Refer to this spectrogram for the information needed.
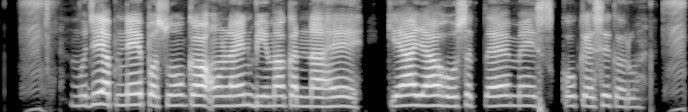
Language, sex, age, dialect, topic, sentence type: Hindi, female, 25-30, Garhwali, banking, question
